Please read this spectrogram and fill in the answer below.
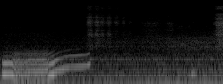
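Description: A cat's threat yowl: one drawn-out low moan, about two seconds long, that dips in pitch and then rises, over a steady low hum.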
